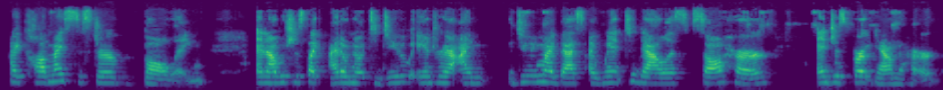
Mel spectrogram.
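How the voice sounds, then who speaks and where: A woman in her thirties telling her personal story in a candid, emotional testimony to a group, full of quick asides and quoted dialogue. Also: a little high, pushed and bright, poor audio. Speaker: network marketing distributor sharing her story.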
